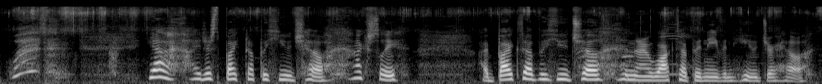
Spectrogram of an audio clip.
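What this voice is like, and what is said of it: Out of breath. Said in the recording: “out of breath host ... Out of breath.”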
